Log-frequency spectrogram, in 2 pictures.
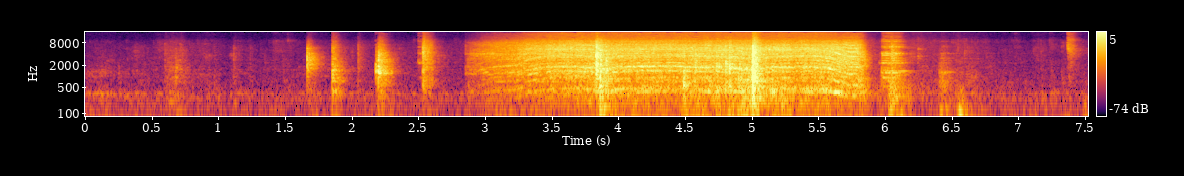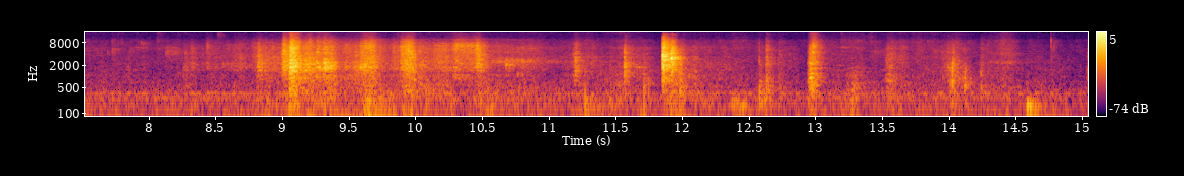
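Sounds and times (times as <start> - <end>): cordless drill driving screw: 2.9 - 6.0.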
